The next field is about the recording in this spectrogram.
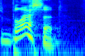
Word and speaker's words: blessed: Now, we're looking at this word, and this word, and I'm spelling it on purpose a lot of the times, B-L-E-S-S-E-D, for this point. Now, how do we say it? And you might say, well, it's blessed. Or you might say it's blessed. And the answer is you're right. Depending on what dictionary you look at and what time, as we look at the English language, the way we say things changes.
